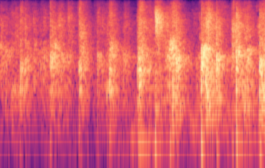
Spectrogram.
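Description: A church congregation claps rhythmically in quick, steady bursts, close and moderately loud, with no talking over it.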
